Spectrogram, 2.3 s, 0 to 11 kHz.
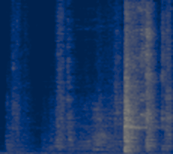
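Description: A 20 kg tri-grip weight plate being put onto a barbell sleeve: faint scraping and handling, then a sharp metallic clank with a brief ring as it goes on near the end.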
